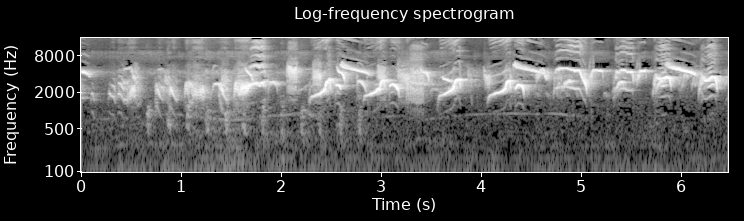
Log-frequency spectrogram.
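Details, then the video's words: Contest-singing Chinese hwamei in many voices: dense, loud, fast whistled warbling with twisting slurs and buzzy elements, almost without pause. "Hoạ Mi Hót Đấu Nhiều Giọng"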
